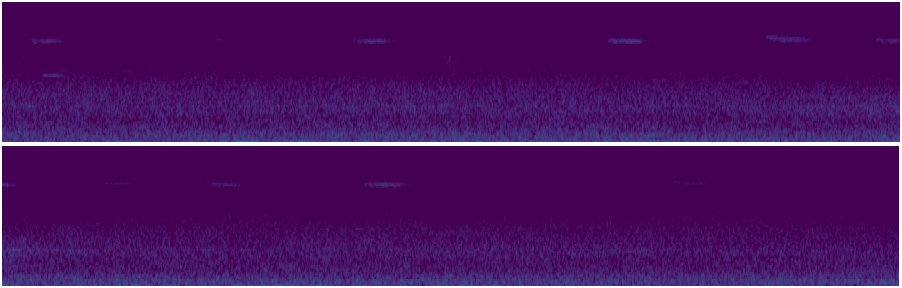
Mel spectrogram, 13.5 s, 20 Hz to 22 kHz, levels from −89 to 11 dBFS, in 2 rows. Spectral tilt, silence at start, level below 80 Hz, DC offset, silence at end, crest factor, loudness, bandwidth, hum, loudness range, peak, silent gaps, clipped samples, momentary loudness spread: -3.5 dB/octave; 0 s; -76 dBFS; under 0.1%; 0 s; 16 dB; -67 LUFS; 16 kHz; none; 1 LU; -48 dBFS; none; under 0.1%; 2 LU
